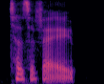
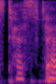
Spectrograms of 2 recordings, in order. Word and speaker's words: Tesfaye: Seems like she goes to this nightclub, meets this nightclub owner, aka Tessa Faye. I don't even think I'm pronouncing his. – I think it's Tess Faye.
